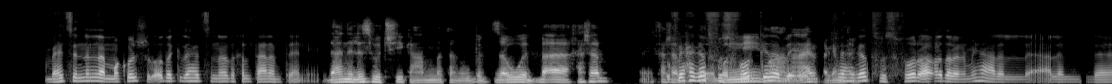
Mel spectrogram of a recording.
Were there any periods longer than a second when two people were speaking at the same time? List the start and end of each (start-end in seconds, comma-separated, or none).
6.7-8.6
